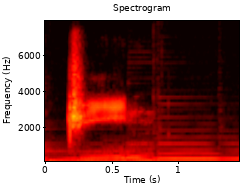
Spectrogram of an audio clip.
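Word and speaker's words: Djinn: any easier for you it's actually pronounced Jean oh that does now I'll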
